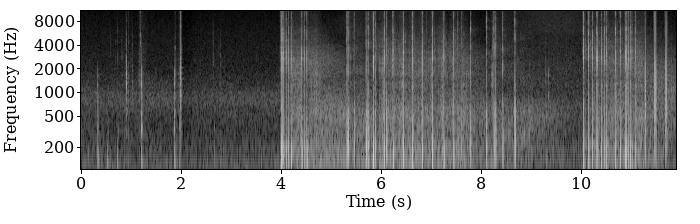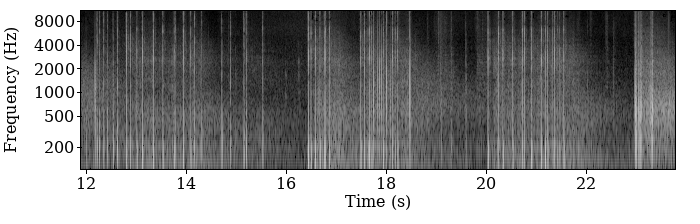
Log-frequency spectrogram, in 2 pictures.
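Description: A 75-shot, 500-gram firework repeater cake firing. After a few faint pops, it goes off about four seconds in with rapid volleys of launching and bursting shots. Short lulls separate the volleys, and a last loud volley comes near the end.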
